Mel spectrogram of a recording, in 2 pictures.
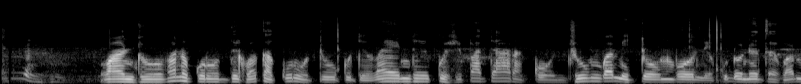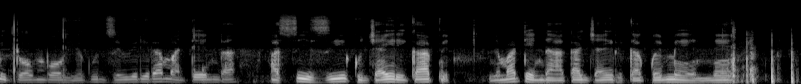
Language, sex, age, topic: Ndau, male, 18-24, health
